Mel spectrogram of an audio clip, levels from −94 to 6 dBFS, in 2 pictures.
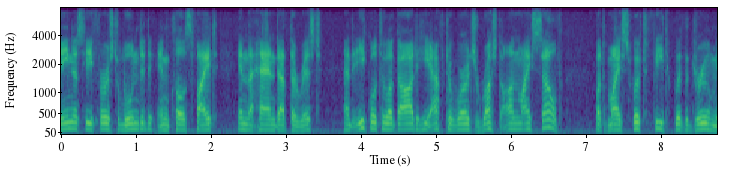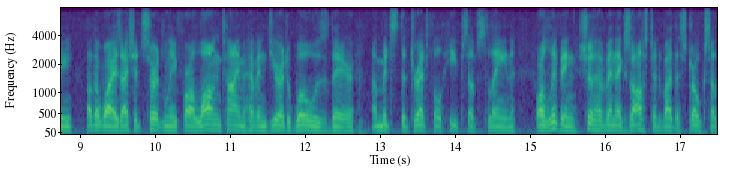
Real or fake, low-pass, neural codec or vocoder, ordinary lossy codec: real; 7.2 kHz; none; Opus, 16 kbps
